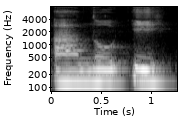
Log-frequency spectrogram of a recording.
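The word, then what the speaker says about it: Hanoï: À Hà Nội, chúng ta phải để chỗ này là y tréma để cho nó tách âm ra. Và khi chúng ta có y tréma thì chúng ta sẽ thấy là đọc là Anoi.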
